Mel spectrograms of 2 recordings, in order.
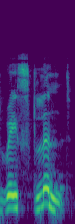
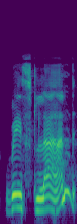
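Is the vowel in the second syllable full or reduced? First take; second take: reduced; full. First: The second syllable has a weak, reduced vowel. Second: The second syllable has a full, clear vowel. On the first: The speaker calls it right. "Lind is pronounced with a non accented er sound" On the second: The speaker calls it wrong. "Please don't, don't pronounce it as wasteland"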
